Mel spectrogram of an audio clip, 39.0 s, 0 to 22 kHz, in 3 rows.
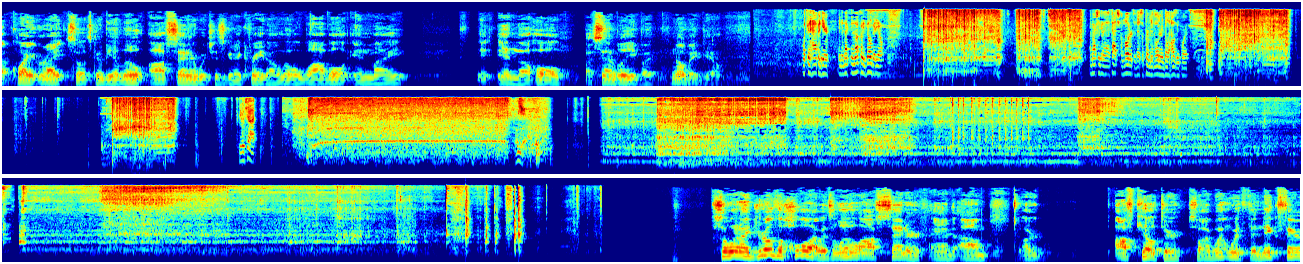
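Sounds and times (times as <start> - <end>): power tool bursts: 8.8 - 10.9, 11.9 - 12.9, 14.0 - 14.8, 15.8 - 30.6
drill press boring into wood: 8.9 - 11.1, 11.9 - 12.9, 14.0 - 14.8, 15.4 - 30.7.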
